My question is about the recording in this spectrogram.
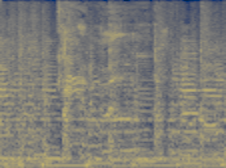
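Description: Live blues-rock band playing: electric guitars over bass and a drum kit keeping a steady beat.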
